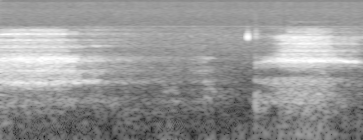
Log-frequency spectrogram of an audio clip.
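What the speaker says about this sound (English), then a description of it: "breathing deeply here" Deep breathing during a Kundalini yoga session, a long airy exhale, a pause, then another breath, soft and close with no talk.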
